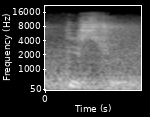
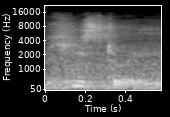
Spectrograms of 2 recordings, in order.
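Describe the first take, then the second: First: The word starts without any h sound. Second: The word starts with a clear h sound. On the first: "French people doesn't don't pronunciate H. ... they say history" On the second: "instead of history"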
